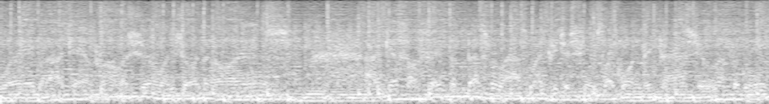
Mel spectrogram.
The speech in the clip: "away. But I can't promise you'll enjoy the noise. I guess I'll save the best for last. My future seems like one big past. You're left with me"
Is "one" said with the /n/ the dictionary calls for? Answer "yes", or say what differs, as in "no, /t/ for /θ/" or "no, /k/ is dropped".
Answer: yes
